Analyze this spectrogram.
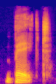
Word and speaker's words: baked: But a lot of time, the E is not pronounced. Looked. Asked. Played. Baked.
